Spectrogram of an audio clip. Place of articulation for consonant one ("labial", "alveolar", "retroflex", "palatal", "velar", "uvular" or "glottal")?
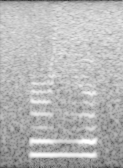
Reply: alveolar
